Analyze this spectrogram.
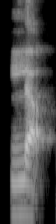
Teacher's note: നാവിന്റെ അറ്റം മേലെ മുൻപല്ലിന്റെ മോണയിലാണ്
